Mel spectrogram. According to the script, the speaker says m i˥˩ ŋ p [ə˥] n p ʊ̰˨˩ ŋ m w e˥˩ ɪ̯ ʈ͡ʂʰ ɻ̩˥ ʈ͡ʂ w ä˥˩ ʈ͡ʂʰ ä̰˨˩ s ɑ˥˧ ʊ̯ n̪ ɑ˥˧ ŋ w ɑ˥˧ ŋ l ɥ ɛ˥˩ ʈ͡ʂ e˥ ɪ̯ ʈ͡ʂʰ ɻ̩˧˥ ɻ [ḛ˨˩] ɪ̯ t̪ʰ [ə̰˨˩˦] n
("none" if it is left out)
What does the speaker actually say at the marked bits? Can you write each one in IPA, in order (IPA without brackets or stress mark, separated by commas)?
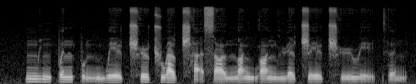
ə˥, ḛ˨˩, ə˥˩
